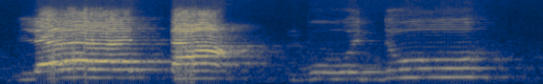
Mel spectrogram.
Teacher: huruf ain kena tahan. Jangan lantunkan.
